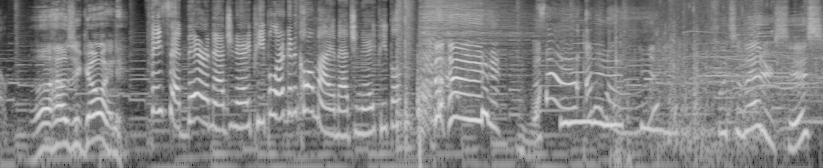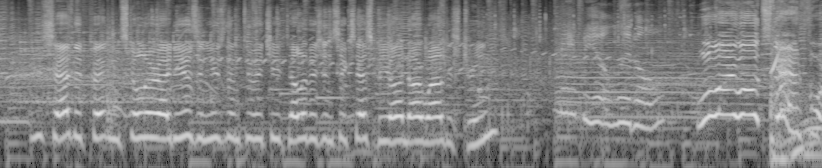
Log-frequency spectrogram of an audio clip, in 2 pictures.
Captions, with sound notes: Well, how's it going? They said their imaginary people are gonna call my imaginary people. [chuckles] So, anyway. What's the matter, sis? Are you sad that Fenton stole our ideas and used them to achieve television success beyond our wildest dreams? Maybe a little. Well, I won't stand for it!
